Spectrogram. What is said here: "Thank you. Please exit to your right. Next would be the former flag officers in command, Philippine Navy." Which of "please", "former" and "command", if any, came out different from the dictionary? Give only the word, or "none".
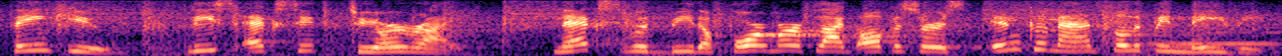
please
